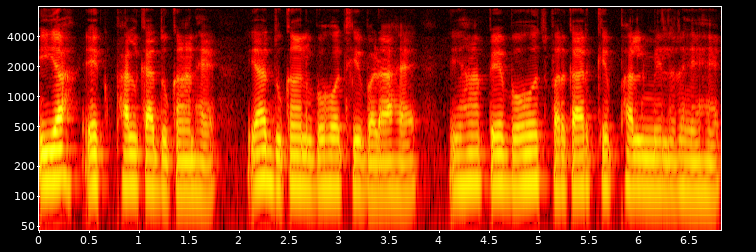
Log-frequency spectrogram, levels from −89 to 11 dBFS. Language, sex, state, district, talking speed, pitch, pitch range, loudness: Hindi, male, Chhattisgarh, Kabirdham, 195 wpm, 125 Hz, 115-130 Hz, -20 LUFS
